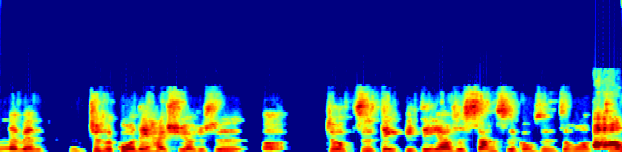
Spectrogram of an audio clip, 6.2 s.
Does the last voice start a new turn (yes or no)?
yes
